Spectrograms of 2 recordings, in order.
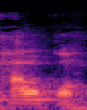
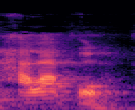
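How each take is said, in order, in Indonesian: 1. Bunyi l langsung menyambung ke bunyi k. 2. Sebuah vokal memisahkan bunyi l dari bunyi k. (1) "yang benar itu halqah" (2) "bukan halakoh"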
